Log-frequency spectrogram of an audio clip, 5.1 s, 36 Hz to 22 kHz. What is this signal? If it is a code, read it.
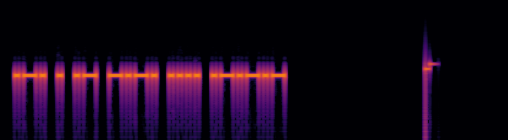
Morse code, heard as a keyed tone, about 28 wpm, 700 Hz. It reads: REACH.
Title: Sentences from Top 1000 Words - Review Part 2 - 28wpm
